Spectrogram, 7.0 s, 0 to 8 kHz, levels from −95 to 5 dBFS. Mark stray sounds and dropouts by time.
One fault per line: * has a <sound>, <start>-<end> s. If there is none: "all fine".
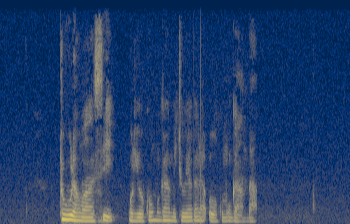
all fine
